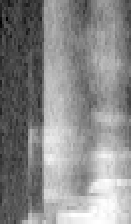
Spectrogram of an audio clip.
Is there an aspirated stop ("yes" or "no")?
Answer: no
